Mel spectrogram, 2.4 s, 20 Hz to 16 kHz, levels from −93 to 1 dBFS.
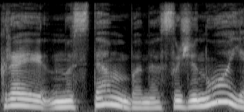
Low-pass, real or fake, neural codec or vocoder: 14.4 kHz; fake; vocoder, 48 kHz, 128 mel bands, Vocos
